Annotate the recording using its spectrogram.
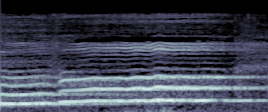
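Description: Unaccompanied female voice holding one long sung note with no words, stepping up slightly in pitch about half a second in and fading near the end.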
